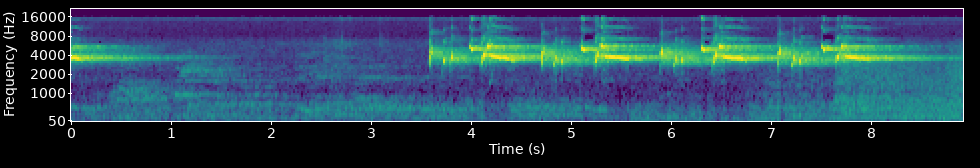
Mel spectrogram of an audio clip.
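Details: Waddani-style goldfinch song for tutoring goldfinch chicks and hybrids: after a quiet opening, about six short repeated phrases, each a sharp high note followed by a pure whistle, given roughly every 0.7 seconds.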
